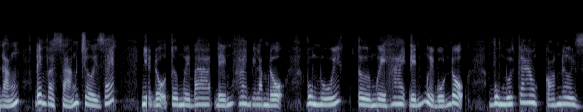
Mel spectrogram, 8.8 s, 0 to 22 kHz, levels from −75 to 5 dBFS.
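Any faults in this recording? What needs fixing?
The speech runs through the AMR wideband (HD Voice) codec throughout, and the damage is plainly audible. It sounds rough and raspy, which points to one of its lowest modes, around 8.85 kbit/s. Too few bits remain to model the pulses and vocal tract cleanly. Using 12.65 kbit/s or higher would prevent this.

Lost AMR speech frames cause brief warbling dips at 2.20 to 2.26 s and 3.76 to 3.81 s, each fitting one lost 20 ms frame. At 6.94 to 6.99 s the sound drops to near silence, which fits about 40 ms lost. The decoder repeats its last good settings at falling gain. Better radio coverage or stronger error protection would prevent this.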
